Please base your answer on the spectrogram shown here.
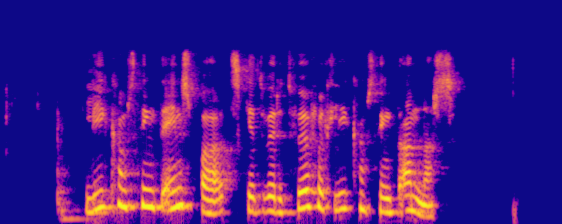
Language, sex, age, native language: Icelandic, female, 50-59, Icelandic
